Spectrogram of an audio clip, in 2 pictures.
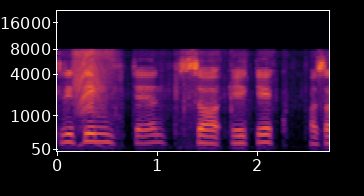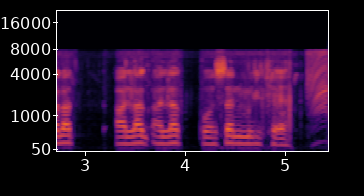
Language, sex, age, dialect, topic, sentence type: Magahi, male, 25-30, Northeastern/Surjapuri, agriculture, statement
